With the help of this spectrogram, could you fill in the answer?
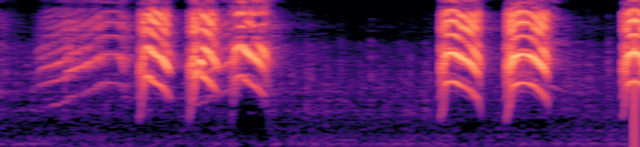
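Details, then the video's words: Pet parrot at play: a soft rising whistle, then loud harsh squawks with sharply arched, downslurred notes in pairs and triples, separated by short pauses. "My Cute Parrot Playing & Talking"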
